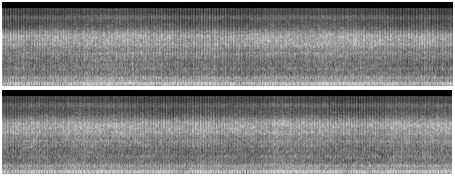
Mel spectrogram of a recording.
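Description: Engine of a motorized outrigger boat running steadily with the boat under way across choppy water.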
